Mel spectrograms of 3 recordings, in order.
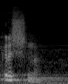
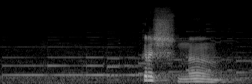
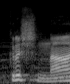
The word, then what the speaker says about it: कृष्ण: कृष्ण कृष्णा नहीं कृष्ण ठाकुर जी का नाम कृष्ण रखा गया।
